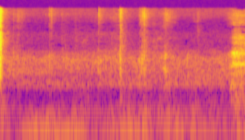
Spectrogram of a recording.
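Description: A sharp click at the start, then a few faint light clicks and rattles as the steering wheel and its plastic wiring connectors are handled and the wheel is lifted off the steering column.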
